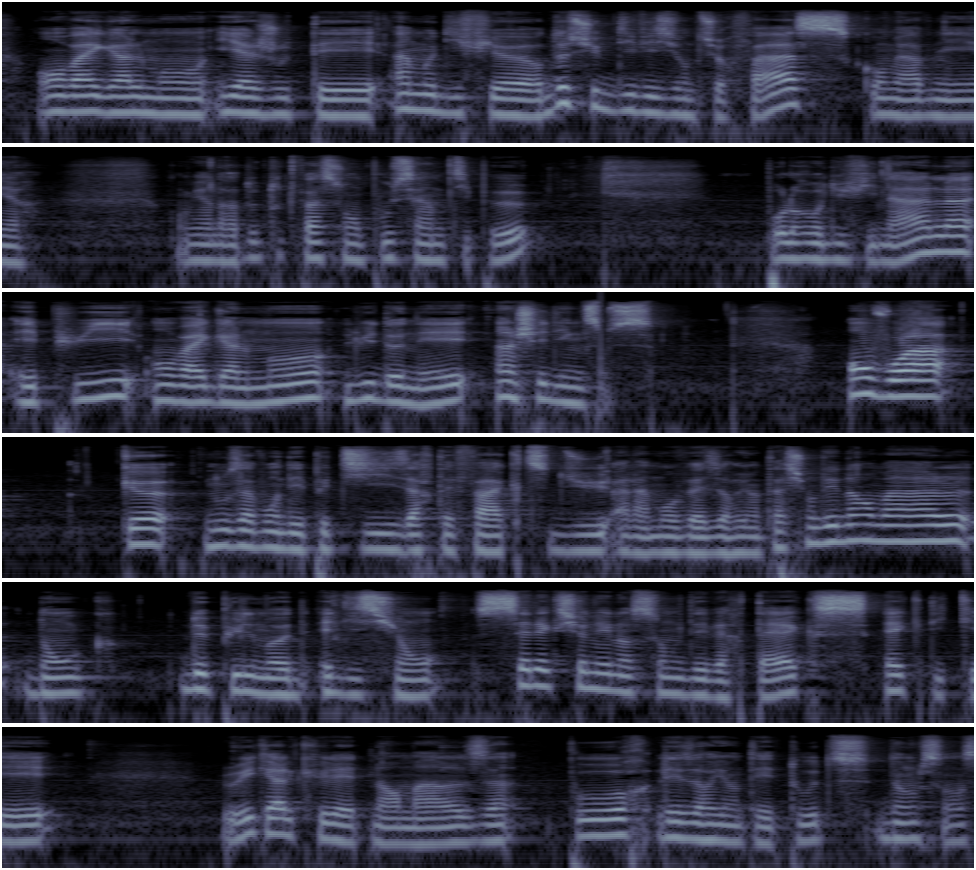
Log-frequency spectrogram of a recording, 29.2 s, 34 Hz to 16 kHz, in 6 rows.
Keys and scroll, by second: 15.5 Tab, 21.2 a, 21.7 a, 28.1 Tab.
